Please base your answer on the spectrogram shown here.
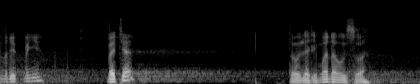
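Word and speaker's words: أسوة: Tahu dari mana uswah? Kalau Anda main ke sebagian negara di Timur Tengah, mereka bacanya iswah.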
